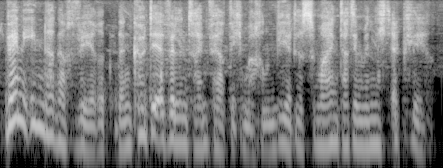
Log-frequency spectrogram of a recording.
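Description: A woman's voice: sits low, a little fast, natural voice. An actress playing a bitter, worried ex-wife and mother, speaking emotionally in a dubbed TV crime drama. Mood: confiding.

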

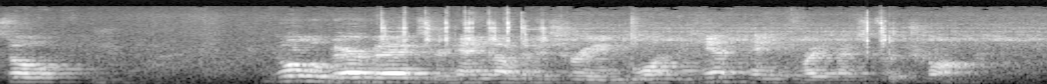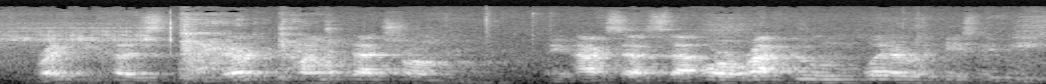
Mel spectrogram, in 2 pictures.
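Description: A man's voice: fairly high pitch, fairly even intonation, a little fast. A man giving an informal, emphatic, conversational talk to an audience about gear, as a presenter. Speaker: presenter at an outdoor gear show. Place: large darkened presentation room, recorded from the audience. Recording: distant, very echoey hall, noisy.

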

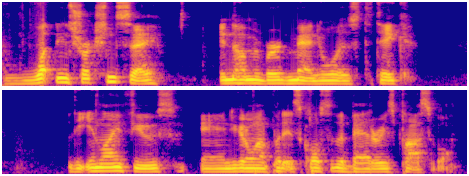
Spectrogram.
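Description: A man in his thirties with a husky voice, calmly talking himself through a hands-on install at a table indoors, often half under his breath. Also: fairly low pitch, normal speed. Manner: relaxed, muttering step by step, often half-whispered. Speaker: fishing channel host. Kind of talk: casual how-to narration while working.

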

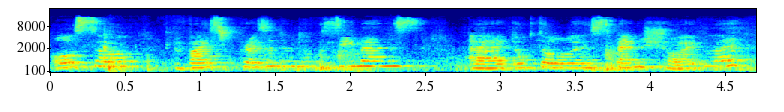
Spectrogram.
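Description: A woman host introducing panel speakers on stage with upbeat announcements and filler pauses. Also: high voice, heavy background noise. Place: event hall. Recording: echoey hall, voice from far off.

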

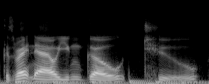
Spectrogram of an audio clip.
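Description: A man's voice: lowish voice, measured pace, muffled recording. A man hosting a radio cooking show, talking in a casual, chatty, colloquial way. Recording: radio broadcast with music.

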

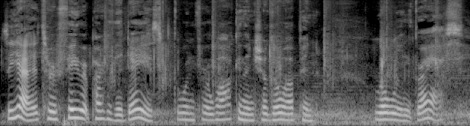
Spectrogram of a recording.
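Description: A woman you would hear on a homemade walking vlog, rambling to her handheld camera outside, with plenty of outdoor noise around her mid-pitched voice. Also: moderate pace, mellow. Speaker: vlogger. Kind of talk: casual walking vlog chat. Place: outdoors on a wooded gravel driveway and yard. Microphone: handheld phone or camera. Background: clear outdoor ambient noise.

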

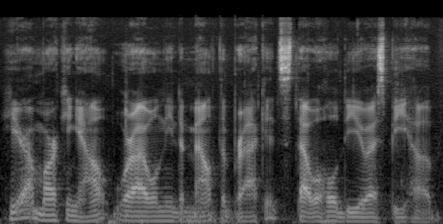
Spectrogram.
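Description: A man's voice: extremely low pitch, brisk, creaky, a bit bright. A man in his thirties narrating his woodworking build in a plain, step-by-step voice-over. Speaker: woodworking channel host.

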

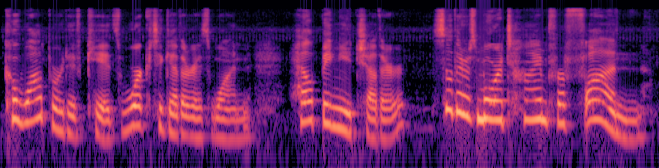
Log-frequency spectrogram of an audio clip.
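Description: A woman teacher reading a children's storybook aloud in an expressive sing-song way with clear emphasis. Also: on the high side, unhurried.

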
